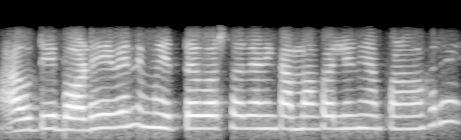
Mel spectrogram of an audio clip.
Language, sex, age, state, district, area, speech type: Odia, female, 30-45, Odisha, Bhadrak, rural, conversation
